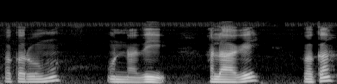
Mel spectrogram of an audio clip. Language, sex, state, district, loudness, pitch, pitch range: Telugu, male, Andhra Pradesh, Sri Satya Sai, -19 LUFS, 125 Hz, 115-155 Hz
